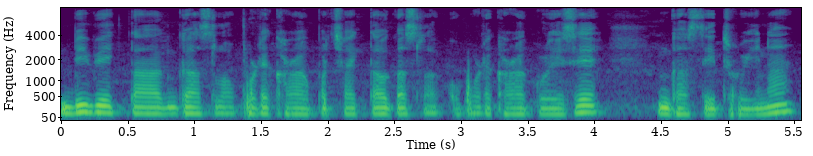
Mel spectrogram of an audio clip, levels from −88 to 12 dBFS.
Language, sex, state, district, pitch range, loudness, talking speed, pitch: Nagamese, male, Nagaland, Dimapur, 110-125 Hz, -19 LUFS, 215 wpm, 115 Hz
